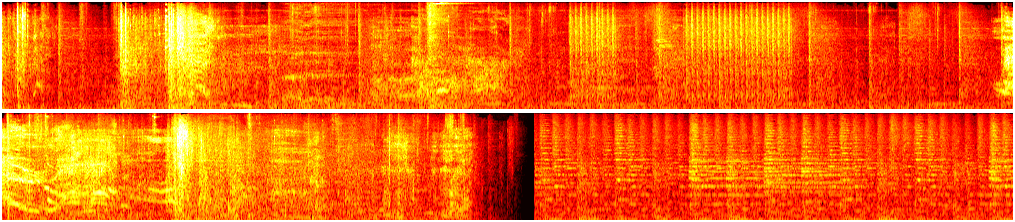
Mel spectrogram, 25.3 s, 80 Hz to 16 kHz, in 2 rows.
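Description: Zombies breaching a room in Resident Evil 3 Remake: loud banging, creaking and mechanical crashing with bursts of gunfire, continuous and chaotic, before a brief cut to silence and then a low droning music bed.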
